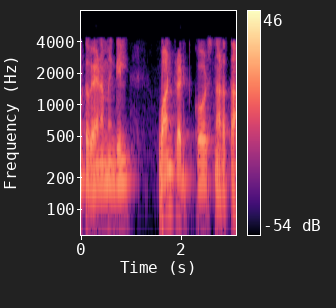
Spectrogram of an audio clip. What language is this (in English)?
Malayalam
